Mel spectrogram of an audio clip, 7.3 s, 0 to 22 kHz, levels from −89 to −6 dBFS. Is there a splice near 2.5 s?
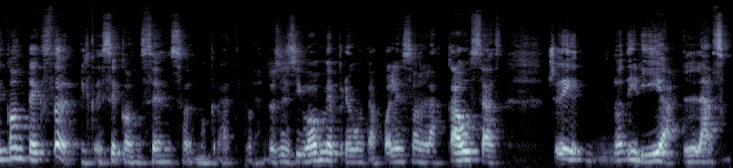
yes; 1 cut; at 2.5 s

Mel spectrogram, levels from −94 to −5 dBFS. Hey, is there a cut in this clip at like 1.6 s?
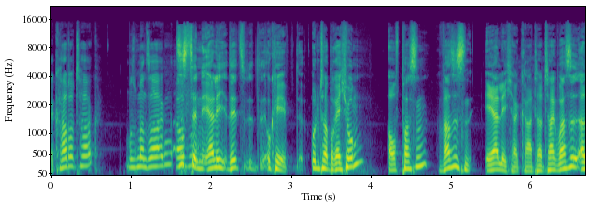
yes; 1 cut; at 1.6 s

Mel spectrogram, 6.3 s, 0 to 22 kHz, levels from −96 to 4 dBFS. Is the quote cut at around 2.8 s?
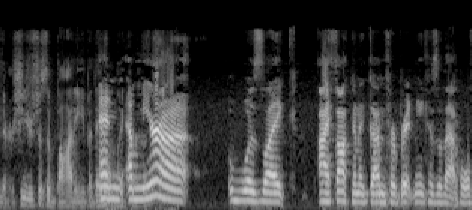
no; 0 cuts

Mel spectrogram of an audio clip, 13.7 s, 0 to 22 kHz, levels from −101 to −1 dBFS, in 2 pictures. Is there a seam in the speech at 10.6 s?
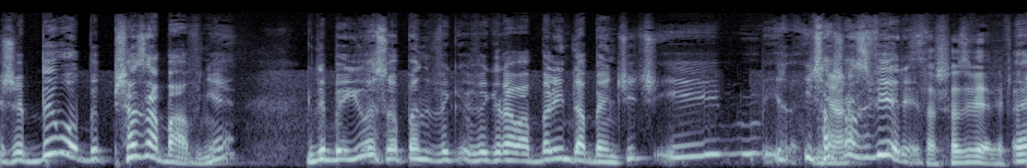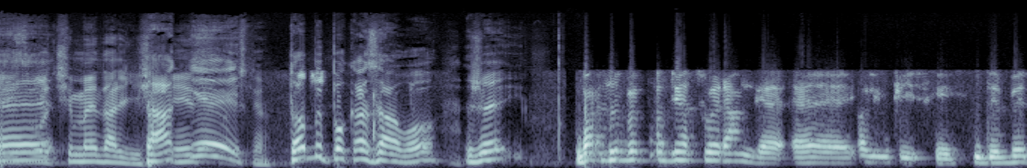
yes; 2 cuts; at 10.6 s, 12.5 s

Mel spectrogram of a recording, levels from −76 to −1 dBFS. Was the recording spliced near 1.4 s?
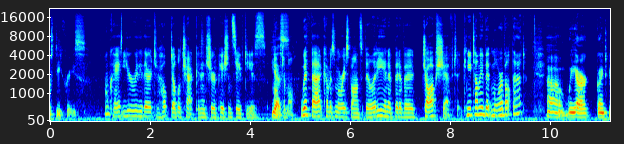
yes; 3 cuts; at 1.4 s, 5.0 s, 9.9 s

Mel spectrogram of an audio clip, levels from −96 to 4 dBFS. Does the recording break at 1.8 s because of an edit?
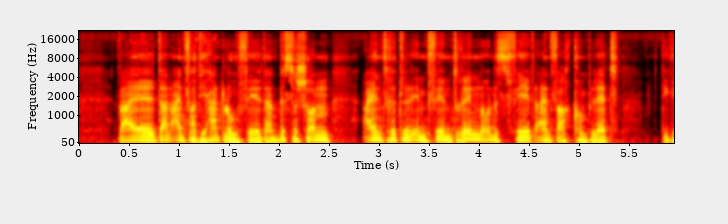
no; 0 cuts

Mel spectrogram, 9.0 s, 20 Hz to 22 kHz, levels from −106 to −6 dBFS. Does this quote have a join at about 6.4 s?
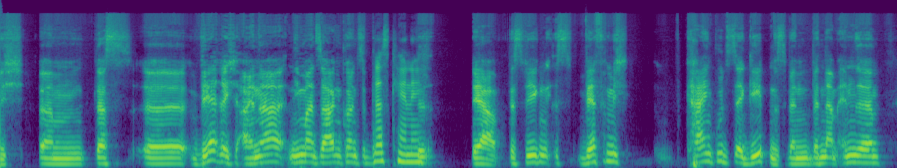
no; 2 cuts; at 3.7 s, 5.1 s

